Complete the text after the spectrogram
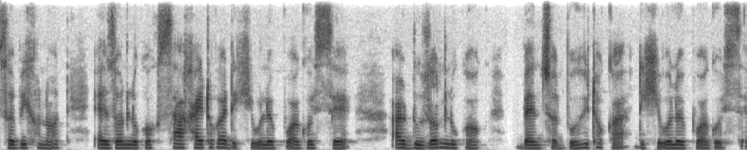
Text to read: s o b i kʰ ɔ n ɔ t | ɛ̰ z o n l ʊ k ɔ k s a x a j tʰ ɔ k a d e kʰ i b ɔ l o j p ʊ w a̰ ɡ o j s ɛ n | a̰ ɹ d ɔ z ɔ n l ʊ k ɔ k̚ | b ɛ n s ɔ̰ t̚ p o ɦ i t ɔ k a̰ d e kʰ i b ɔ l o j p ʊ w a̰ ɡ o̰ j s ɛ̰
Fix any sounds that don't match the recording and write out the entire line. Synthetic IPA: s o b i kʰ ɔ n ɔ t | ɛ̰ z ɔ n l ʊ k ɔ k s a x a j tʰ ɔ k a d e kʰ i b ɔ l o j p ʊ w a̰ ɡ o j s ɛ | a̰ ɹ d u z ɔ n l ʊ k ɔ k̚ | b ɛ n s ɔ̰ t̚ b o ɦ i tʰ ɔ k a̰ d e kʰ i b ɔ l o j p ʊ w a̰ ɡ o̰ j s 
